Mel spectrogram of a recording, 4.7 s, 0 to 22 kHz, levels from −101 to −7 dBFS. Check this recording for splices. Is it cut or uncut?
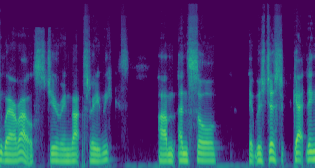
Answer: uncut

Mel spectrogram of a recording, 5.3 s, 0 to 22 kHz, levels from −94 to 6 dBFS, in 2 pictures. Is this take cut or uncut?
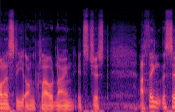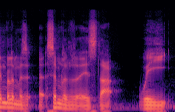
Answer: uncut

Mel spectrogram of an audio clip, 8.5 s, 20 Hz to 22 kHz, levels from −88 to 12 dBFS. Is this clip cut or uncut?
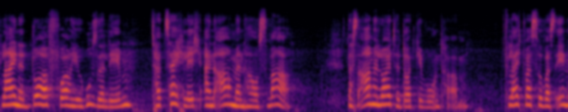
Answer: uncut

